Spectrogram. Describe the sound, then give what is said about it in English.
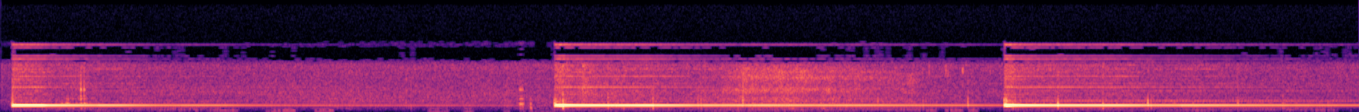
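A gong is struck three times, about five seconds apart, to close a guided meditation. Each strike rings out as a steady, mid-pitched humming tone that slowly fades. There is no talking. “Go ahead and play the gong once again to come back.”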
